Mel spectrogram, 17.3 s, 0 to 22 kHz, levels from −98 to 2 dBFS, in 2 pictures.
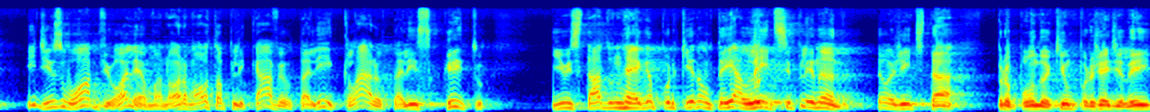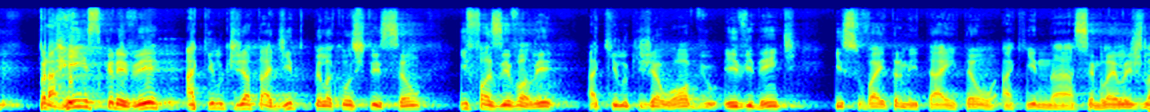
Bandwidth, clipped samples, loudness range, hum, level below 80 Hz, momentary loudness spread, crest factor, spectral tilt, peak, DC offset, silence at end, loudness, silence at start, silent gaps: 16 kHz; under 0.1%; 7 LU; none; -76 dBFS; 11 LU; 16 dB; -5.5 dB/octave; -6 dBFS; under 0.1%; 0 s; -23 LUFS; 0.2 s; none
